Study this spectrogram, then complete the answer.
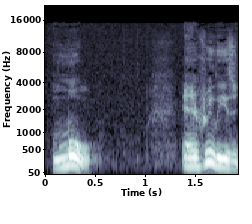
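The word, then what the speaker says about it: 木: character can be written like this and it's pronounced moo and it really is a tree it's a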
